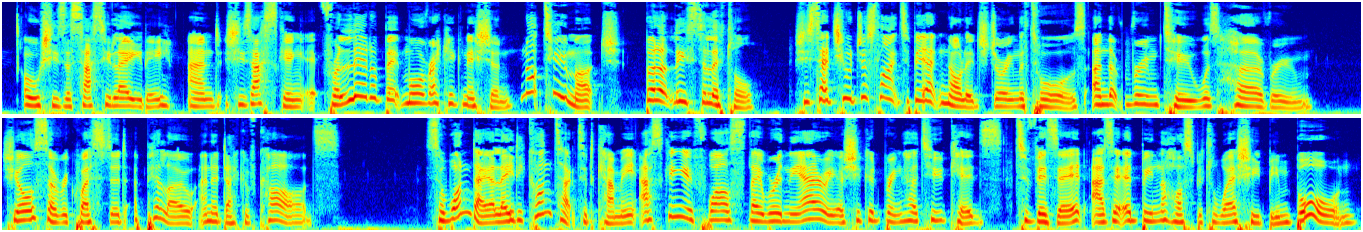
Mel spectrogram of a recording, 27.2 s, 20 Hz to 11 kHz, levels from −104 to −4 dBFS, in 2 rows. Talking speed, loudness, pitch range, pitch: 190 wpm, -21 LUFS, 165-225 Hz, 190 Hz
